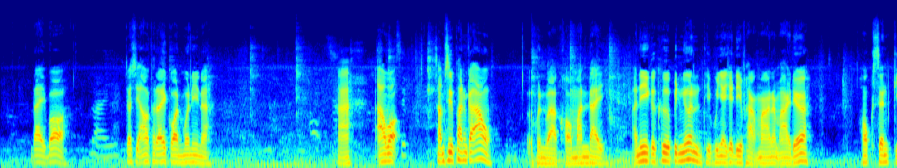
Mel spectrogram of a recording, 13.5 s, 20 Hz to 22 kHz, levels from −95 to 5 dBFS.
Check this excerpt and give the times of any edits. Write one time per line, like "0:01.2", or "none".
0:07.9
